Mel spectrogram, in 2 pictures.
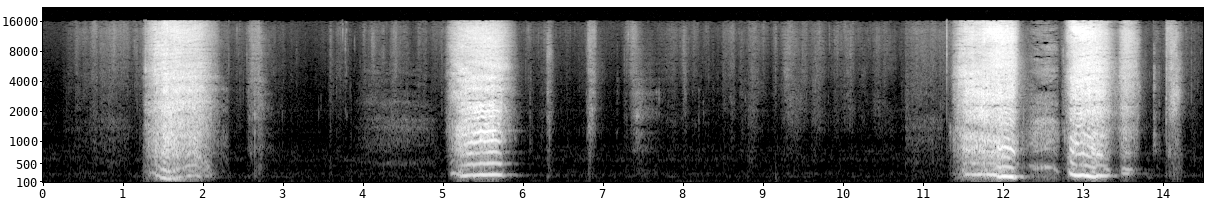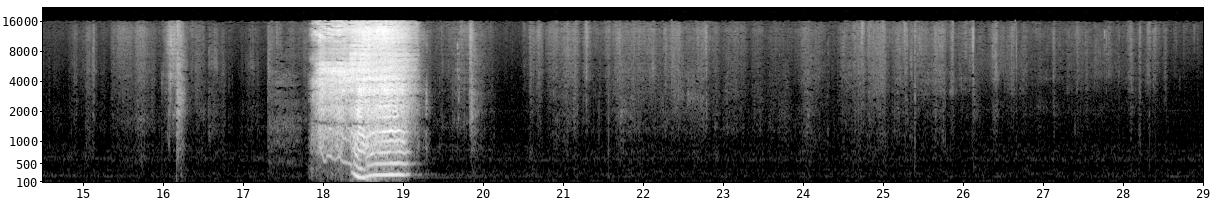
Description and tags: Nose Blowing
Blowing my nose.
Recorded with Zoom H2. Edited with Audacity.
depressed, handkerchief, mucus, nasal, sad, snot, virus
